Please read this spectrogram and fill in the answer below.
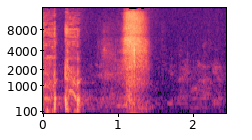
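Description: A man coughing into his fist: a quick run of about three coughs, then a short breathy burst about a second in.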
